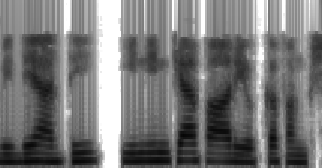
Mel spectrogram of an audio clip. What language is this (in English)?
Telugu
